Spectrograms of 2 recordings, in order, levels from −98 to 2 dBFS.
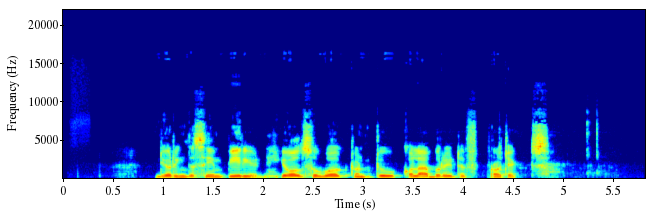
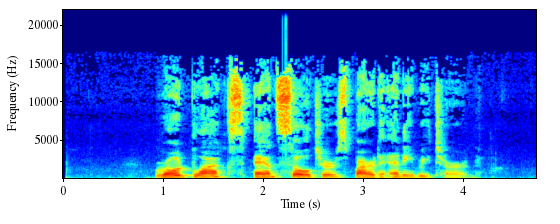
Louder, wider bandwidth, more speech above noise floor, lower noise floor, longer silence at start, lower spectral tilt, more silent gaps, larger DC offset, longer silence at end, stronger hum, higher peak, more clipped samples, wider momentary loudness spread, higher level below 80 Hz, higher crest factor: second, -23 LUFS vs -15 LUFS; second, 7.8 kHz vs 16.5 kHz; first, 48 dB vs 43 dB; first, -70 dBFS vs -60 dBFS; about the same, 0.95 s vs 0.95 s; first, -5.5 dB/octave vs -3.5 dB/octave; neither; neither; first, 0.9 s vs 0.7 s; neither; second, -6 dBFS vs 0 dBFS; neither; second, 7 LU vs 19 LU; second, -70 dBFS vs -58 dBFS; about the same, 18 dB vs 18 dB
